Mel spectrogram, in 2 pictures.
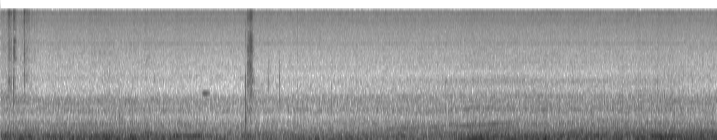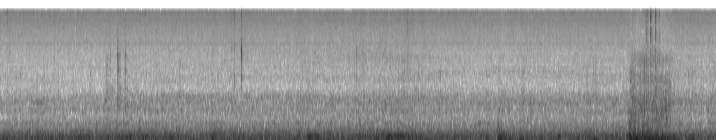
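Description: Car driving on a city street, heard from inside the cabin: a steady low rumble of engine and tyres on the road, with a brief louder rush near the end.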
